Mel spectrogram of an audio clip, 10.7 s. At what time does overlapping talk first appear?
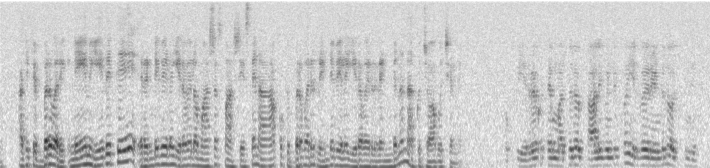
none

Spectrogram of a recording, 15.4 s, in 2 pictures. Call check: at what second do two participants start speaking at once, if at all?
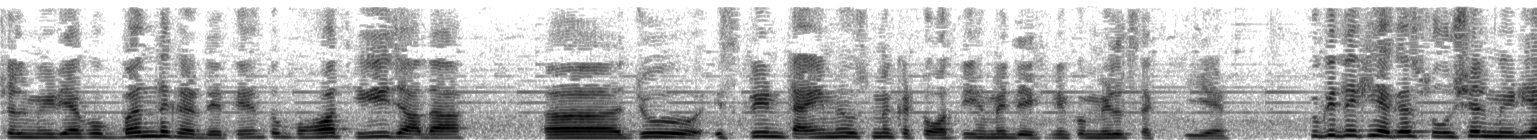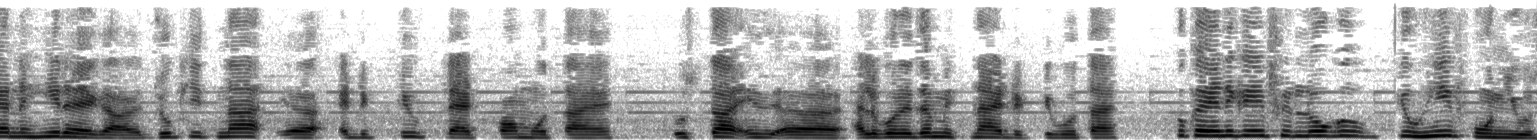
none

